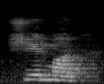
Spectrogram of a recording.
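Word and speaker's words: Tschermak: नाम क्या था, mister Correns Hugo de Vries शेरमार्क, T silent है बेटा इसमें.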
